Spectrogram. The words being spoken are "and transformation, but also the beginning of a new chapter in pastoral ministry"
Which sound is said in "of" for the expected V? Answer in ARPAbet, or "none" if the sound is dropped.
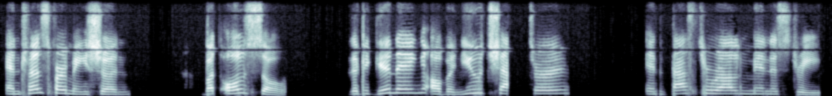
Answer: V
